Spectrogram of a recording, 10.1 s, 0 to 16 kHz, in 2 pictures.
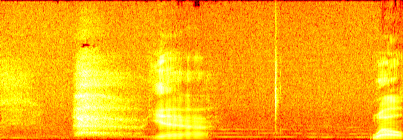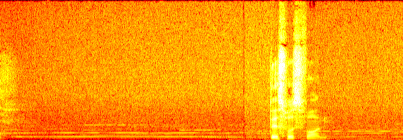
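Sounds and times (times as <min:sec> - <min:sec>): man breathing loudly: 0:00.0 - 0:01.8
faint steady hum: 0:00.0 - 0:08.5.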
